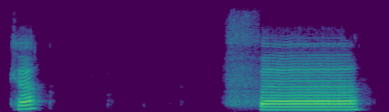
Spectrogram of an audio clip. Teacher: because the fa has a fatha and it's followed by an alif, so that's where the 2 count stretch is, and the ya that's sat underneath is literally just like a little cushion that doesn't take part in the pronunciation at all.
